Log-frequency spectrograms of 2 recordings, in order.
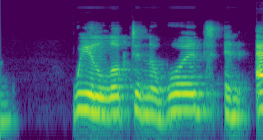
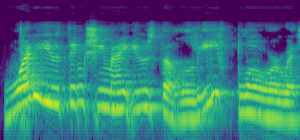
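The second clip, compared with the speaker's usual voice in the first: plain reading voice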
